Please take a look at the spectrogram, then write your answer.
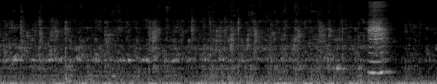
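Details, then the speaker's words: Newly installed urinal flushometer valve: rushing water with a thin steady squeal riding over the flush. The cause of the new squeal is unknown. "That's not good, man. I don't know why she's making noise now, but..."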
